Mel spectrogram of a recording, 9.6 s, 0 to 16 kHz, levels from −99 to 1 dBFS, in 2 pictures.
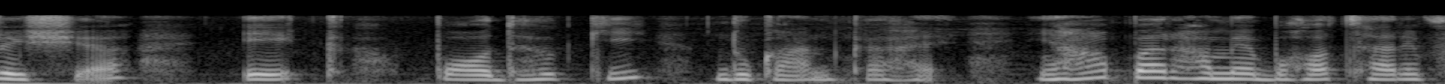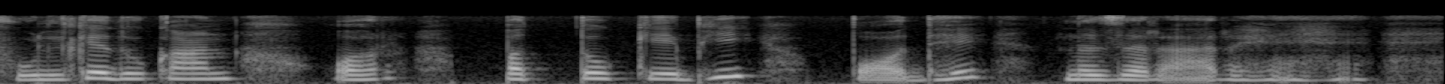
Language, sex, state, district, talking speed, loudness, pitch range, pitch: Hindi, female, Chhattisgarh, Raigarh, 150 wpm, -36 LUFS, 210-250 Hz, 220 Hz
